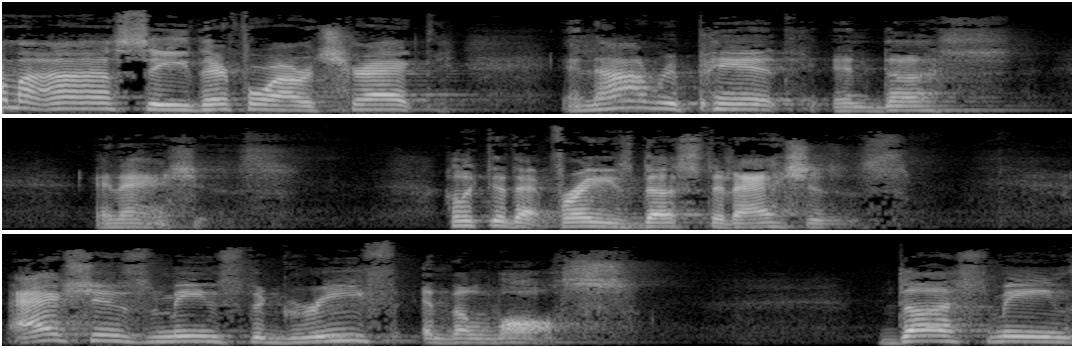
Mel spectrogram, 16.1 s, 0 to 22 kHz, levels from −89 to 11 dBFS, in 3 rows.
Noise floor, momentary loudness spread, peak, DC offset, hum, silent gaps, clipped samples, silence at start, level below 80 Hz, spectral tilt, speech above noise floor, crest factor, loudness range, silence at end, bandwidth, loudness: -60 dBFS; 17 LU; -2 dBFS; under 0.1%; none; none; under 0.1%; 0 s; -68 dBFS; -4 dB/octave; 40 dB; 20 dB; 7 LU; 0 s; 16 kHz; -20 LUFS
